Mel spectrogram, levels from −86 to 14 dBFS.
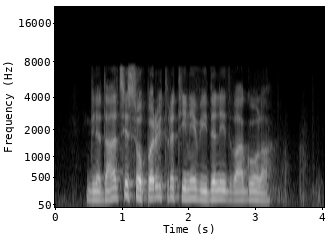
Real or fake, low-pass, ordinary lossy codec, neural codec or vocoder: fake; 7.2 kHz; none; codec, 16 kHz, 1 kbps, X-Codec, HuBERT features, trained on LibriSpeech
